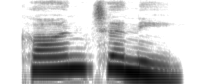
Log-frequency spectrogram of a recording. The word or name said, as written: ಕಾಂಚನಿ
